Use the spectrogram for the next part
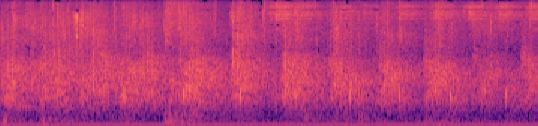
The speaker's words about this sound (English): Can somebody give the Lord a hand clap? Hallelujah.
